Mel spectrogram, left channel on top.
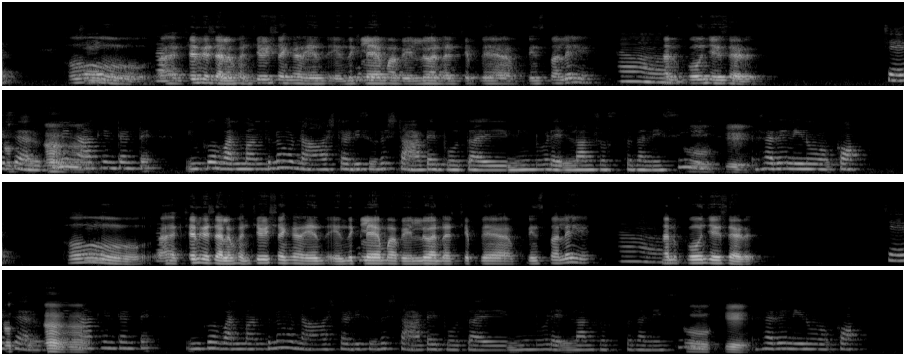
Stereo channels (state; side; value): normal; both; correlation 0.61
